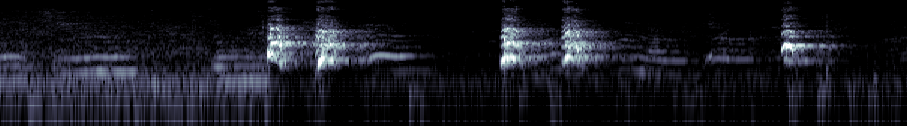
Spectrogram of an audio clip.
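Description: Dalmatian puppy barking: five sharp, high barks, in two quick pairs and then a single one near the end.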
